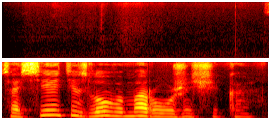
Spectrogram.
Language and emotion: Russian, sad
